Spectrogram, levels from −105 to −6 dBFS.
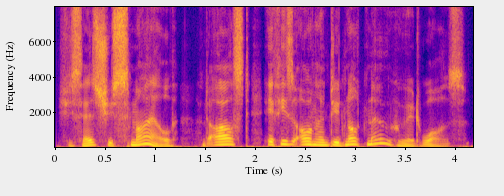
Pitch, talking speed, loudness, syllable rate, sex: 135 Hz, 215 wpm, -17 LUFS, 4.9 syllables/s, male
